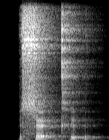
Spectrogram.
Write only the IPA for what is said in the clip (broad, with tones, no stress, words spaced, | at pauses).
sʰɛ˦ʔ kʰɪ˦ʔ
